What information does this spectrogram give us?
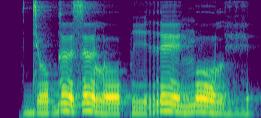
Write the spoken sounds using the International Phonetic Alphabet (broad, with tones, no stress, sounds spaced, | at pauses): dʲ o˩ ɡ ɘ˥˩ z ɘ˥˩ l o˩ p i˩ r e˥˩ ŋ o˥˩ l e̤˩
